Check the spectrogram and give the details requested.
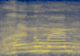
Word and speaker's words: HanuMan: काफी लगा हनुमान का हनुमन हो गया है हनुमन यस you pronounce it right हनुमन किया गया है सुपर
